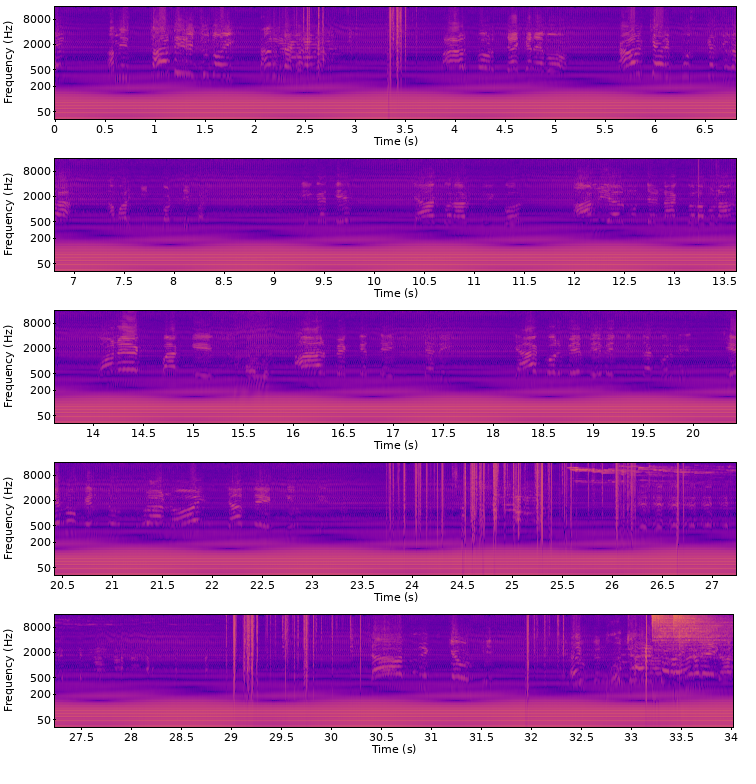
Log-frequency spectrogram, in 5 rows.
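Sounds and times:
electrical mains hum: 22.0 - 34.0.

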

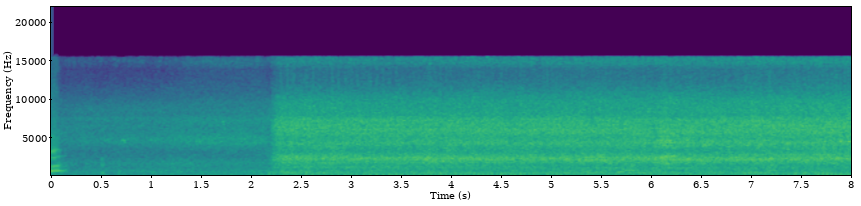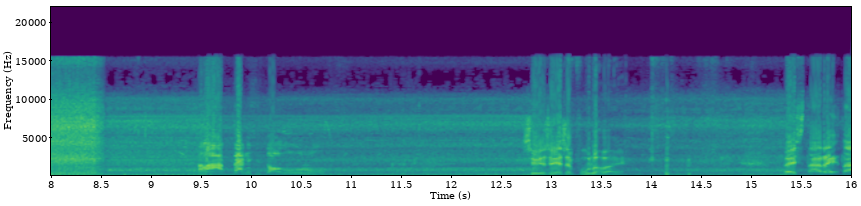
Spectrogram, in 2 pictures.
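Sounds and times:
water pouring through sluice gates: 2.2 - 8.5.

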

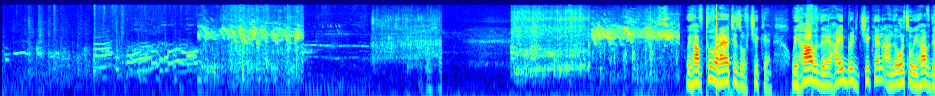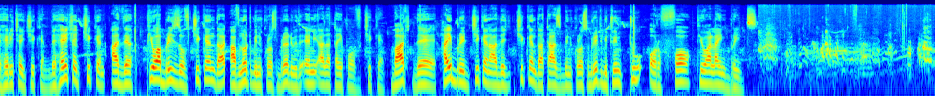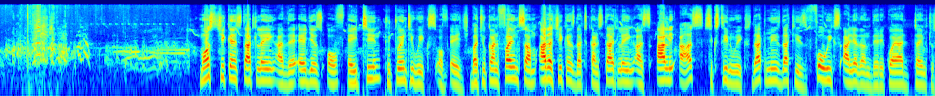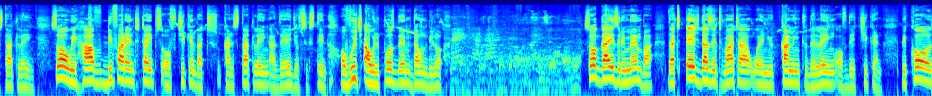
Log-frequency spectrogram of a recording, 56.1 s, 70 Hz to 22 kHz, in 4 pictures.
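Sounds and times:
chickens clucking: 0.0 - 6.7, 7.7 - 10.9, 12.1 - 42.8, 44.8 - 51.9.

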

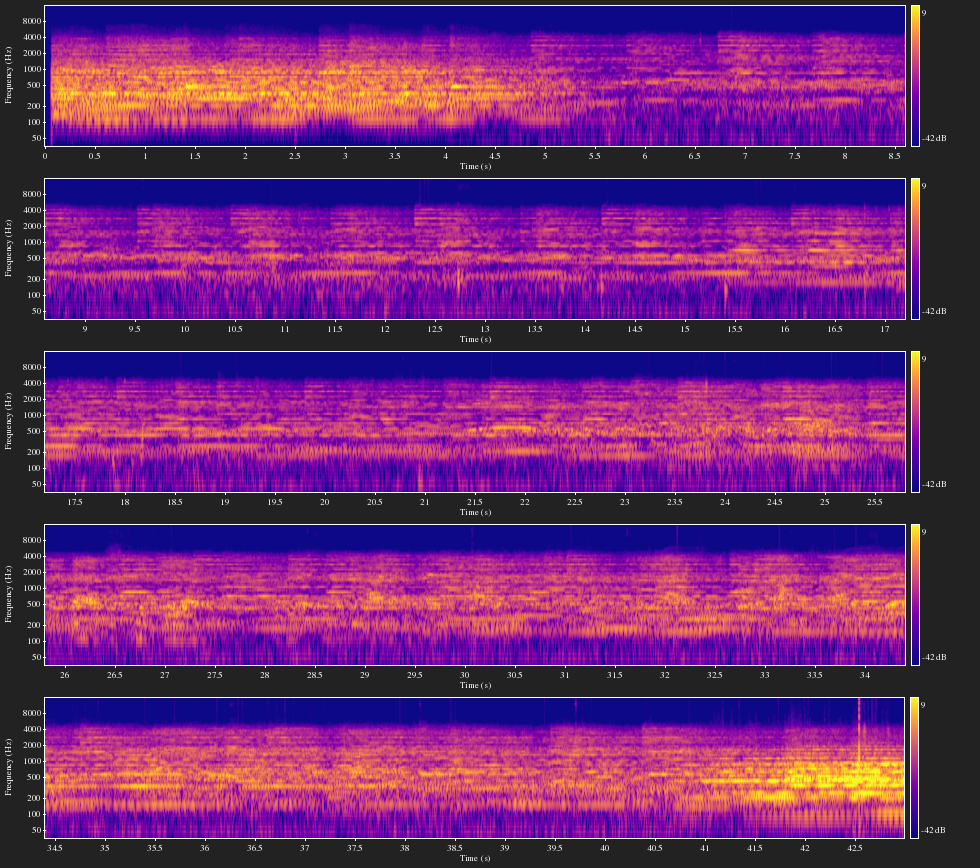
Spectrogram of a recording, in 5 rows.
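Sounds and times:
church bells pealing: 0.1 - 42.9.

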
